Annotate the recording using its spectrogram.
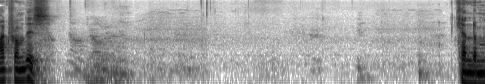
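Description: An elderly man speaks calmly, with long pauses.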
